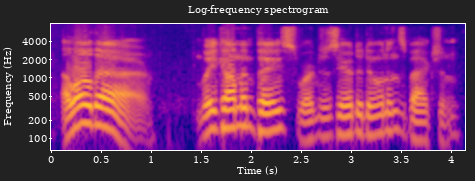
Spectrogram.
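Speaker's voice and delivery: opens loud and high, then eases off; John Anti-Cheat. Pretend. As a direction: hail another crew with a slightly put-on formality. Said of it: "John Anti-Cheat's a little bit of a voice".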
